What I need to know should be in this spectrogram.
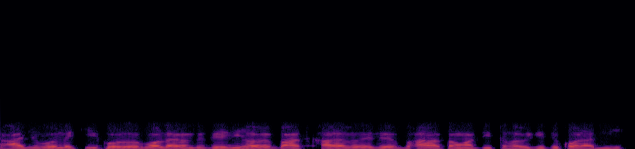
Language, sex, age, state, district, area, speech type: Bengali, male, 30-45, West Bengal, Darjeeling, rural, conversation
